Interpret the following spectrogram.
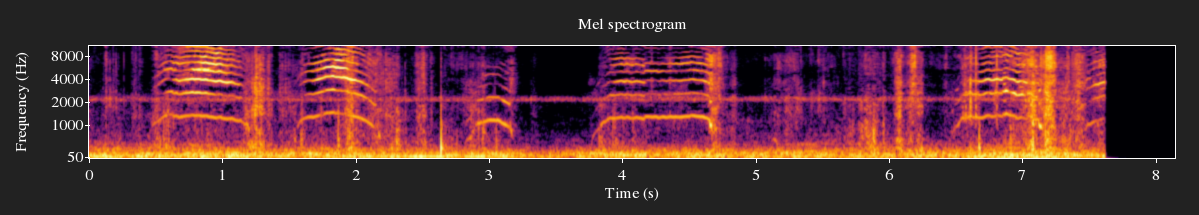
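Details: Fighting kittens letting out high, thin squealing mews in bursts about once a second, each rising and falling, with a faint steady whine and soft rustling underneath.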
